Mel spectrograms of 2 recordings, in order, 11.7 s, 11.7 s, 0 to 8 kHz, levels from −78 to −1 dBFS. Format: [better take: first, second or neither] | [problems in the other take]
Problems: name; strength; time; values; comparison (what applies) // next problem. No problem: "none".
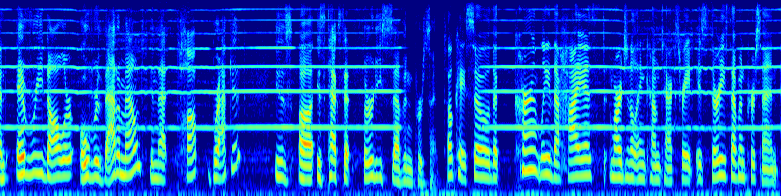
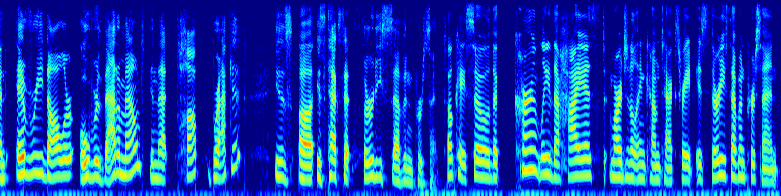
second | background sound (Bowed string instrument); 10 dB below the speech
